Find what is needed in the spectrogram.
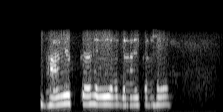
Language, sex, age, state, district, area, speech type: Hindi, female, 45-60, Uttar Pradesh, Hardoi, rural, conversation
